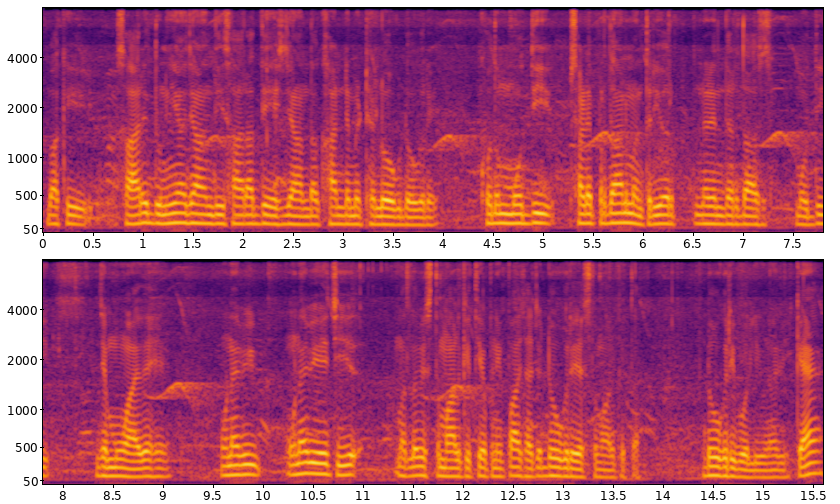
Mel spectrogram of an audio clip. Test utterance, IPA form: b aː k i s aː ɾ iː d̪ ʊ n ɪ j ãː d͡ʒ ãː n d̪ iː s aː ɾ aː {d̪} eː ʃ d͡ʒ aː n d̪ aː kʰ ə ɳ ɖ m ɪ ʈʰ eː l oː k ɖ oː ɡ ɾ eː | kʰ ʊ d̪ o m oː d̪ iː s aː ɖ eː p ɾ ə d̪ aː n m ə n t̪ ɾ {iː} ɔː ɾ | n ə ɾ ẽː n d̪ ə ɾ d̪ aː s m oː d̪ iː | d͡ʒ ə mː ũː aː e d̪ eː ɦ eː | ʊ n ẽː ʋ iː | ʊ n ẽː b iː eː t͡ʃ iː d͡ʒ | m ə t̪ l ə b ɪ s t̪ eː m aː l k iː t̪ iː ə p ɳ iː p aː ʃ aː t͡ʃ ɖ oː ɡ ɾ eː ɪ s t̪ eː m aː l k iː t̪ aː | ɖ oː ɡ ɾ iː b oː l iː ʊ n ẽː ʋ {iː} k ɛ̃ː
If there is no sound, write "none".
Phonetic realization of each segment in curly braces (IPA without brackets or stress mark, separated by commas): d̪, iː, iː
